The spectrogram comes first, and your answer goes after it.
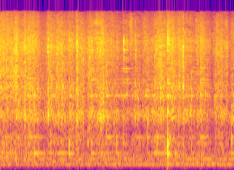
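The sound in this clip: Paper draw slips being mixed for a prize draw: a dense, continuous rustling and shuffling with small scattered clicks throughout and no talk.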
